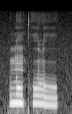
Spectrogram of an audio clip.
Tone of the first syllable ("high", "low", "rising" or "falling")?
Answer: high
